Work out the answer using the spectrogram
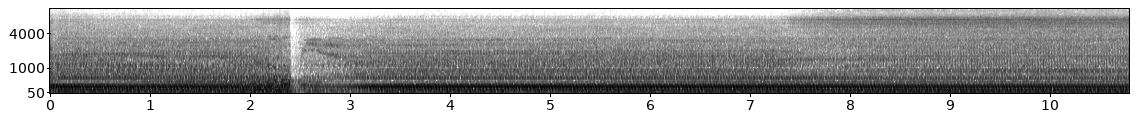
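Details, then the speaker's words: Air compressor after fitting hockey-puck mounting feet to stop steel-on-concrete grumbling; steady drone with even pulse, brief dip, no rattle or grumbling; normal running. "so adding these feet the other day it was kind of grumbling on the floor as I was running it I think now we made an improvement let's check it out"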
